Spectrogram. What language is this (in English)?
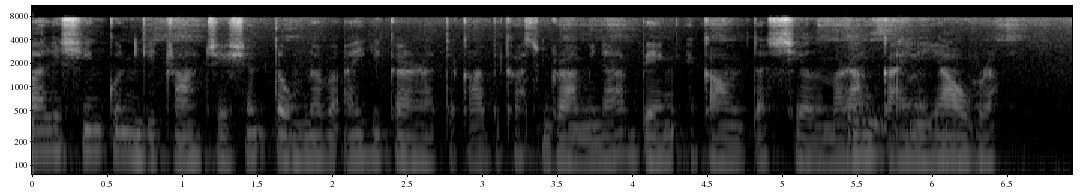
Manipuri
